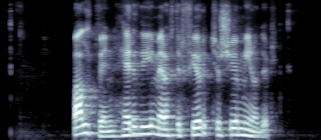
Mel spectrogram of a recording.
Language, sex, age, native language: Icelandic, male, 30-39, Icelandic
